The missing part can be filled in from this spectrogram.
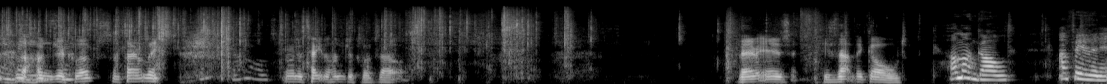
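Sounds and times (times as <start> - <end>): foil card pack crinkling: 0.3 - 8.5.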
